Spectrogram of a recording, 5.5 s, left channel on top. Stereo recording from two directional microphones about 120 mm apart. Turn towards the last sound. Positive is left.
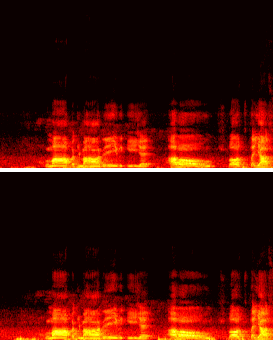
turn(degrees=25)  # may be behind; listen again after turning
